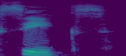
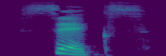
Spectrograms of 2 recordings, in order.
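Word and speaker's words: six: Say the word 6. If you are smiling, you are saying it wrong. It sounds like seeks. Relax your face. Drop your jaw a tiny bit. 6.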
